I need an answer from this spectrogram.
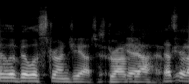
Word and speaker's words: La Villa Strangiato: there's always this huge debate on how to pronounce it. La Villa Strangiato? How do you say it? I say La Villa Strangiato.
